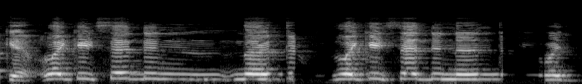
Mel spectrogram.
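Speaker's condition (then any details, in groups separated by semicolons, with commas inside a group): Cerebral palsy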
